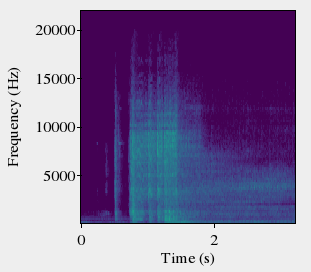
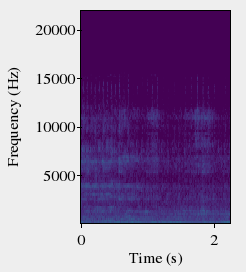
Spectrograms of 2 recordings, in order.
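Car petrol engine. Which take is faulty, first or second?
second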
